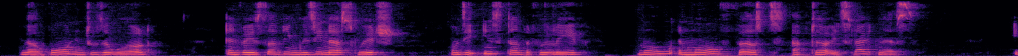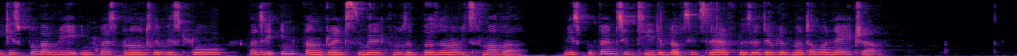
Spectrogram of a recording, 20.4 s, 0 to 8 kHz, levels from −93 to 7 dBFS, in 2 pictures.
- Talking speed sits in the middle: Yes, average, 160 wpm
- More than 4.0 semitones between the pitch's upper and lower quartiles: No, narrow, 2.4 semitones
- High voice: Yes, very high, 255 Hz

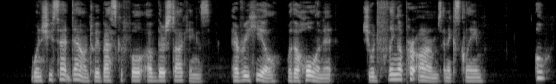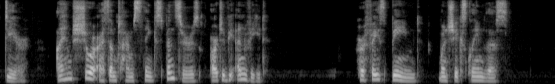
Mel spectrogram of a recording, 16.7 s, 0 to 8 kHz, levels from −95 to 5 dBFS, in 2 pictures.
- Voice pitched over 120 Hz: Yes, medium, 140 Hz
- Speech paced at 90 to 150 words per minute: No, average, 160 wpm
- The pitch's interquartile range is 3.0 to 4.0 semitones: No, average, 4.7 semitones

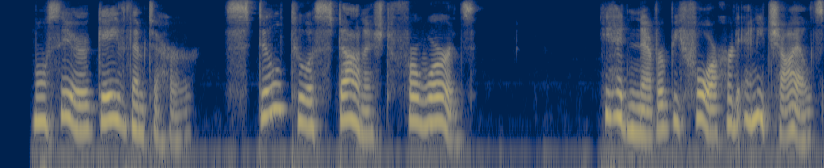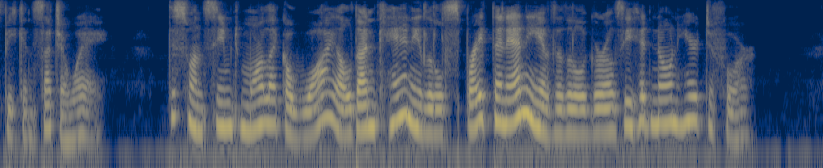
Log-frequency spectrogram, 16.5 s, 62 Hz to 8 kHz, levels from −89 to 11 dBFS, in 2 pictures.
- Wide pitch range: Yes, wide, 6.2 semitones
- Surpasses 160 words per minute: No, average, 155 wpm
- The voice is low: No, high, 200 Hz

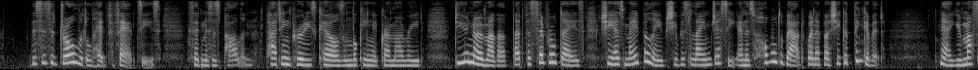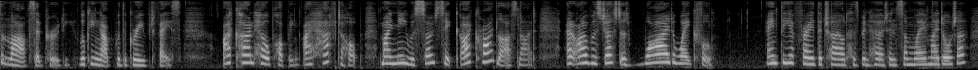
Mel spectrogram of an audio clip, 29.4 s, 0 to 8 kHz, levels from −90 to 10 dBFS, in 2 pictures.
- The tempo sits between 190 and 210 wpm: Yes, average, 195 wpm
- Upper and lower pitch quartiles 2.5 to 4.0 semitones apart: No, average, 5.3 semitones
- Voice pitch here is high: Yes, very high, 260 Hz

